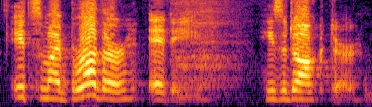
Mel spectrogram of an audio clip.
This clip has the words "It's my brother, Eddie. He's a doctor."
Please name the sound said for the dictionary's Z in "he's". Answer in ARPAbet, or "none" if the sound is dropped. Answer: Z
